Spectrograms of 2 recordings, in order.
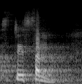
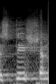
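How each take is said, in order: First: स्टेशन said stesan, sh turned into s; mispronounced station. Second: स्टेशन with a clear sh sound, steshan; correct station. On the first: Retold or imitated. Teacher mimics his old स्टेशन as stesan, sh to s. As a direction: imitate saying स्टेशन as stesan. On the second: Shown as a demonstration. Teacher showing the right स्टेशन, with a clear sh. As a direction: say स्टेशन as steshan, not stesan. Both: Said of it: "स्टेशन नहीं बोलता था".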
